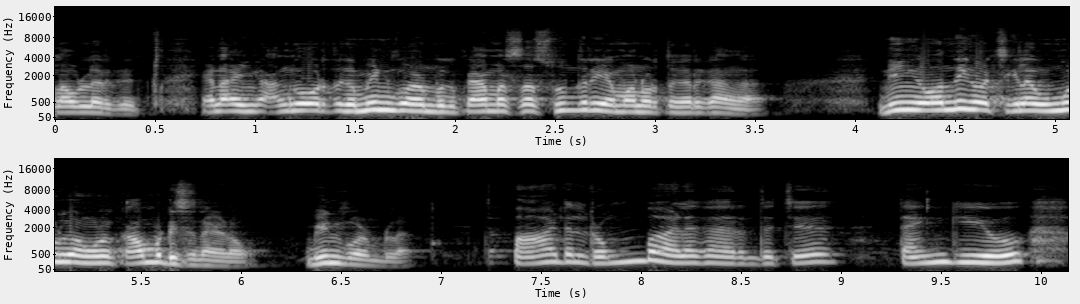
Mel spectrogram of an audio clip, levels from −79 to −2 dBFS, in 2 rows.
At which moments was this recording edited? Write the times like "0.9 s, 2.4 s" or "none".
7.3 s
